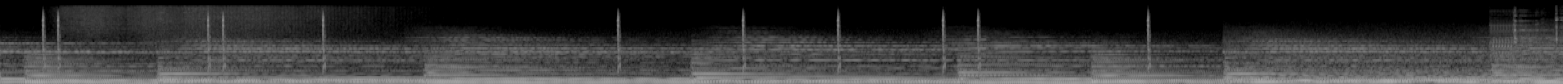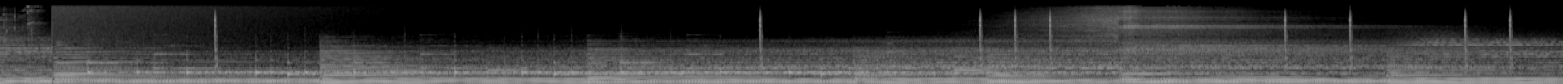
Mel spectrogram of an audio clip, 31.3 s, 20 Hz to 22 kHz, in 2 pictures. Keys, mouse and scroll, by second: 0.4 click, 5.6 click, 10.8 Escape, 11.4 click, 20.8 space, 23.2 click, 24.5 right click, 25.4 click, 27.3 shift+Page_Down, 28.5 click, 29.1 click.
